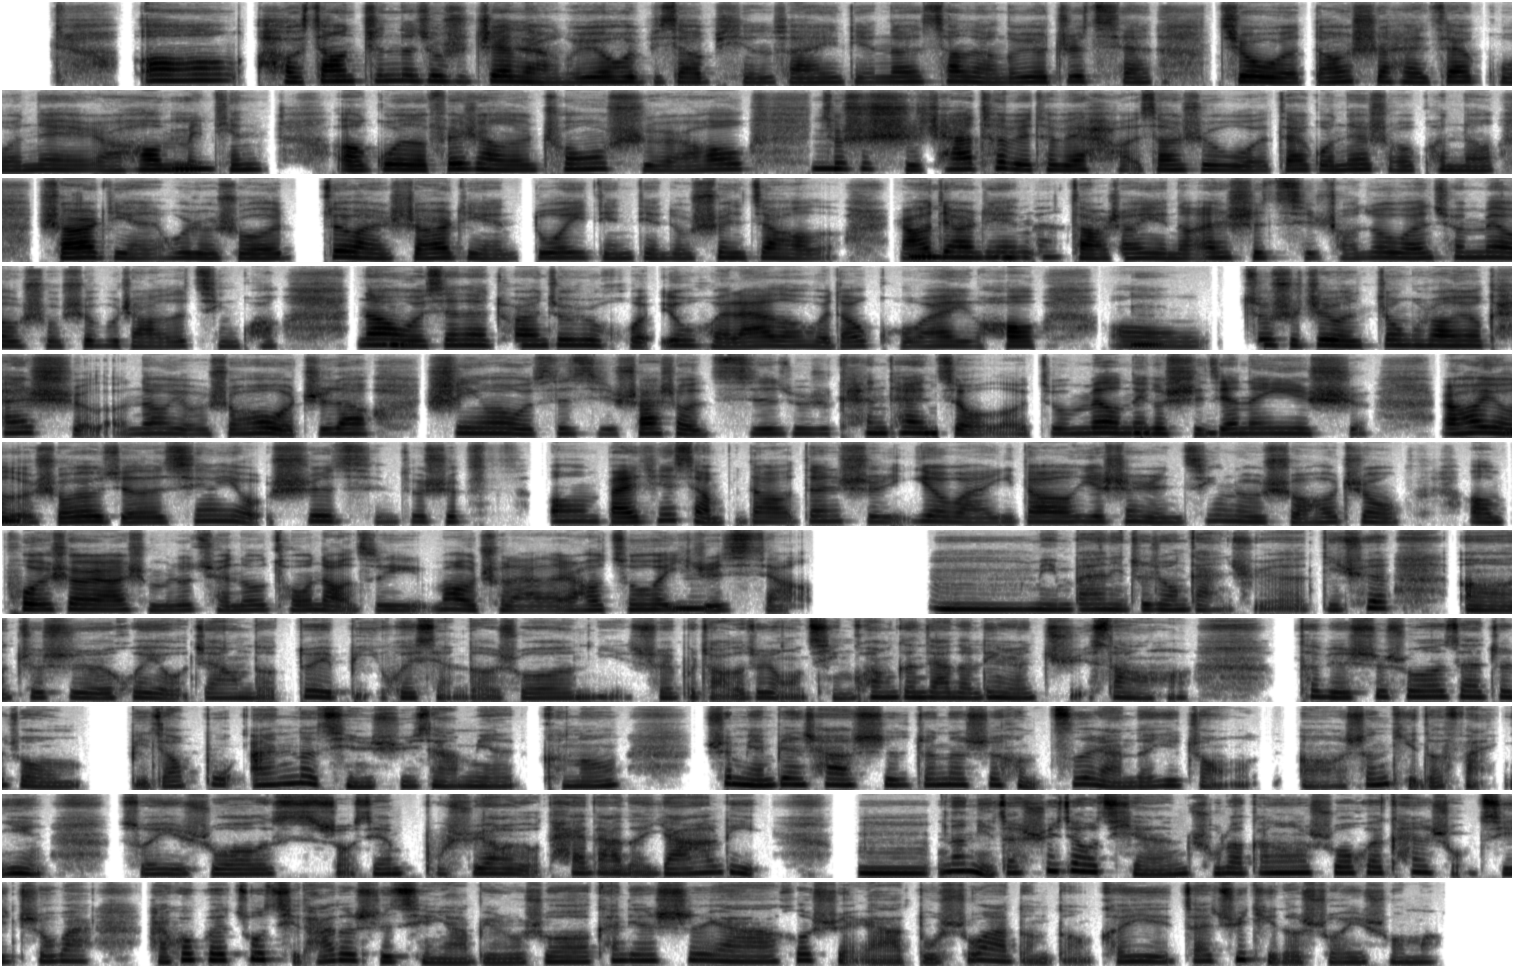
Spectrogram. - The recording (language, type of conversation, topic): Chinese, advice, 夜里反复胡思乱想、无法入睡怎么办？
- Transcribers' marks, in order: none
